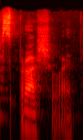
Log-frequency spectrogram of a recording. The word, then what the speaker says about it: спрашивает: And on спрашивает, we emphasize on a. You cannot know this, however, just try to remember how I pronounce this now. Well, профессор спрашивает.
